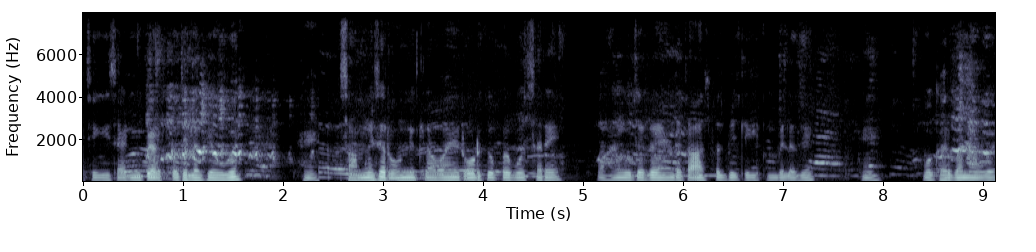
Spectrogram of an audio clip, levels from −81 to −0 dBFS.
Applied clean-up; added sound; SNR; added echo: none; none; none; none.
